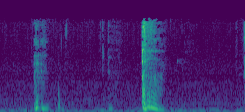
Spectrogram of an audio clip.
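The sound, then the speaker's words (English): A man coughs and gags on something stuck in his throat while welcoming people back to his radio show: a few harsh, raspy bursts separated by short pauses, the loudest in the middle, with faint smaller catches between them. “Getting something stuck in his throat as he welcomes back people to his radio show.”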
